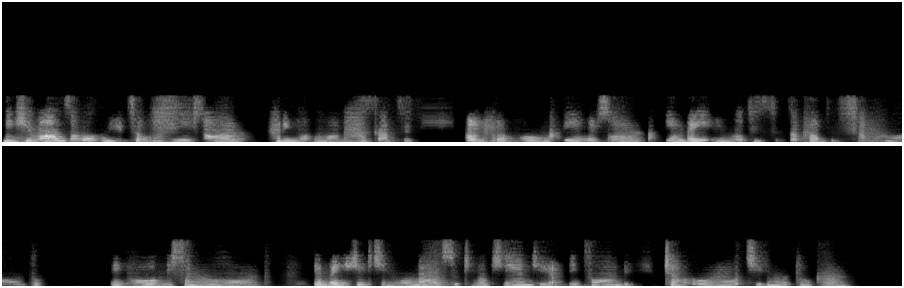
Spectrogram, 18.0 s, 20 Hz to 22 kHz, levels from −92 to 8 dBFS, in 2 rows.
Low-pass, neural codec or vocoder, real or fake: 7.2 kHz; codec, 44.1 kHz, 0.9 kbps, DAC; fake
